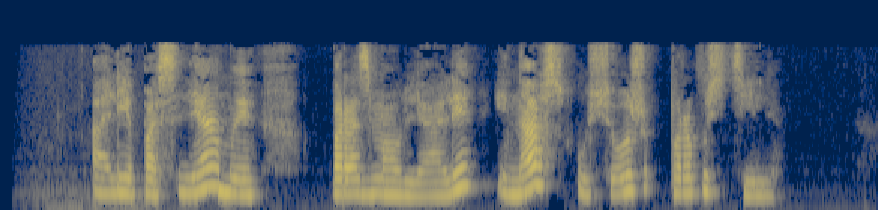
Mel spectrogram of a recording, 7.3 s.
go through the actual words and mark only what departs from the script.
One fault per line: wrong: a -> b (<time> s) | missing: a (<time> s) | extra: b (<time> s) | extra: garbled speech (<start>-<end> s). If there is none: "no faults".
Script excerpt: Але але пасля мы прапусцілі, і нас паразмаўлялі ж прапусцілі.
missing: але (1.0 s)
wrong: прапусцілі -> паразмаўлялі (2.8 s)
wrong: паразмаўлялі -> усё (4.9 s)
